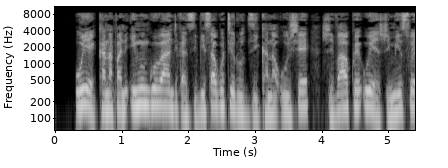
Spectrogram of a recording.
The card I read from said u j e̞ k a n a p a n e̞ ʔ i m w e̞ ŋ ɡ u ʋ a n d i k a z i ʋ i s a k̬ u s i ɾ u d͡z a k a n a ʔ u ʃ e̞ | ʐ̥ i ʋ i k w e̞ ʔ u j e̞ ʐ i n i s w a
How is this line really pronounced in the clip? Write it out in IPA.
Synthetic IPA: u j e̞ k a n a p a n e̞ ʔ i m w e̞ ŋ ɡ u ʋ a n d i k a z i ʋ i s a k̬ u t i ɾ u d͡z i k a n a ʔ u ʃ e̞ | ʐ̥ i ʋ a k w e̞ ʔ u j e̞ ʐ i m i s w e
